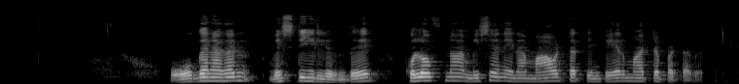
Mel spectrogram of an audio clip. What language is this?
Tamil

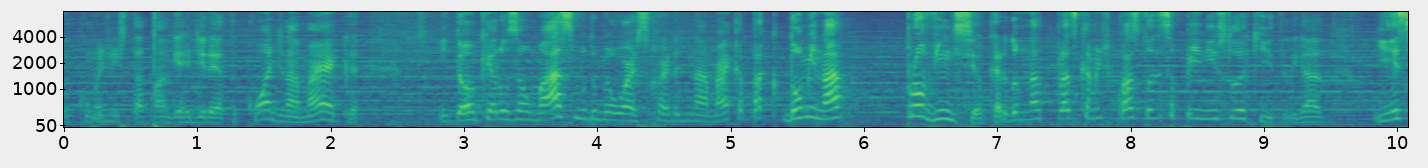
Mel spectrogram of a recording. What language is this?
Portuguese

